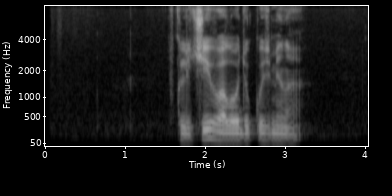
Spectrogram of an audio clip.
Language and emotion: Russian, neutral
